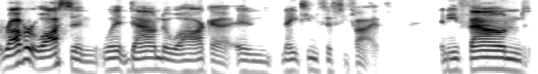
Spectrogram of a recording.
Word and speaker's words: Oaxaca: um and specifically the usage coming out of Oaxaca in Mexico and Oaxaca is spelled o-a-x-a-c-a not how you think it would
